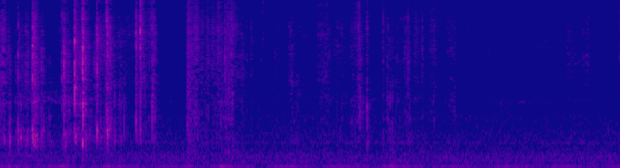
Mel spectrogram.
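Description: Paper and plastic packaging crinkling and crackling as scrapbook sticker sheets and vellum bags are handled. There is a quick run of sharp rustles over the first two seconds or so, then only faint handling.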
